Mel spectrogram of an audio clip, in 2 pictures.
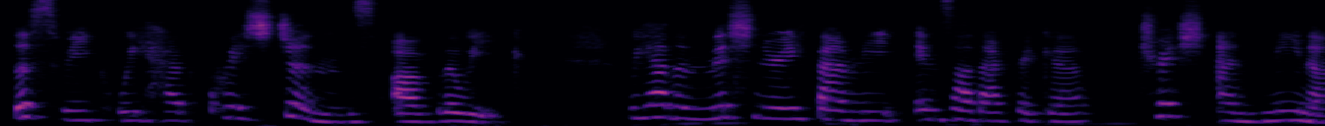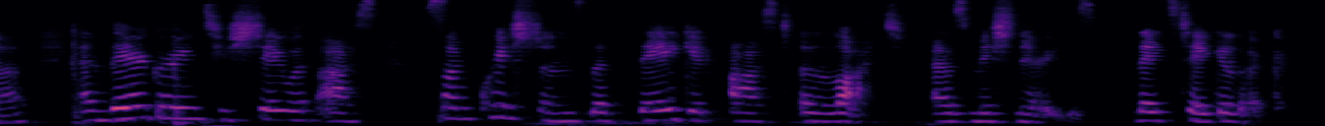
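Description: Young female presenter, scripted and upbeat, higher voice, a bit off-mic. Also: normal speed, fairly bright tone, distant mic, poor audio. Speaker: kids' program presenter. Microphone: handheld mic.

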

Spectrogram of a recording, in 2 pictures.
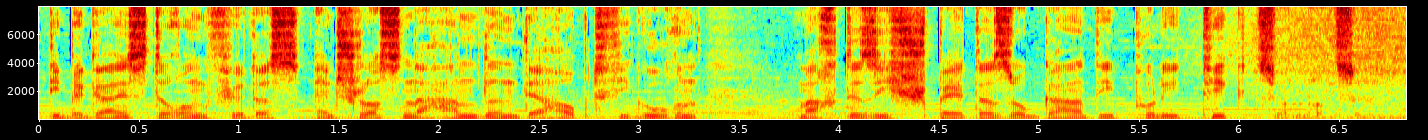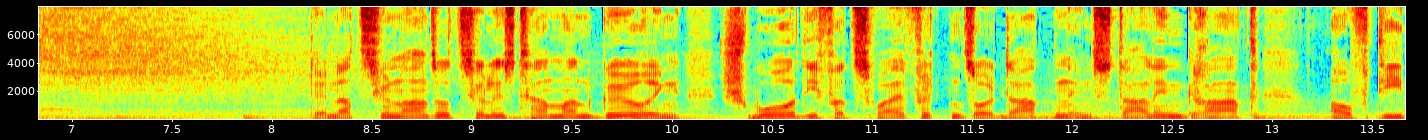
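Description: A man narrating a scripted documentary in a measured, dramatic storytelling manner. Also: deep voice, expressive. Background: background music.

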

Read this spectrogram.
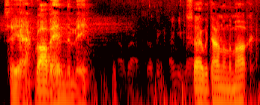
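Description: A man in his thirties talking casually about a fishing trip, upbeat and quick to cheer when a fish comes in, recorded on a camera mic. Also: low voice, over music. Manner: upbeat, excitable when fish are caught. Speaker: fishing vlogger. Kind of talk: casual vlog narration. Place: outdoors on rocky coast and indoors in a rented room.

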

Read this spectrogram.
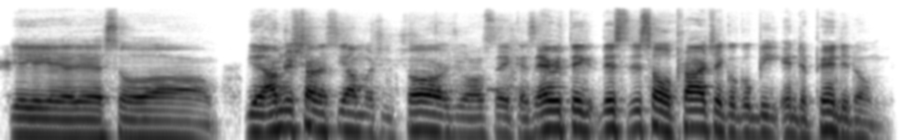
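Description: A young man with an American accent talks in a medium-pitched voice. His speech is casual and full of slang, with stuttered, repeated words, like someone making a prank call from his room at home. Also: fast. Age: young adult. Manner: slangy, stammering repetitions. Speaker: prank caller posing as a rapper client. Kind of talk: casual phone prank chat.

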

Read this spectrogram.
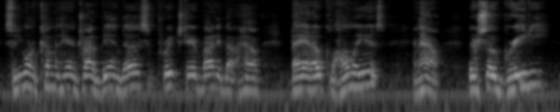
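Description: A man's voice: a little high, brisk, darkish tone, a little hiss or hum. A man in his thirties hosting a college football commentary channel, ranting to camera in a combative, sarcastic way with mocking laughs, filmed indoors at a desk camera. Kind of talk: opinionated rant to camera. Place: indoor room with caps hung on the wall. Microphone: camera at desk framing head and shoulders.

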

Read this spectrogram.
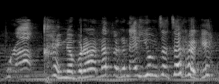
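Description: A woman's voice: very high-pitched, very fast. A woman in a radio play, playing a discontented, ambitious village wife with a nagging, emphatic manner. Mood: insistent, defiant. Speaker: radio drama actress. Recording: music under the voice.

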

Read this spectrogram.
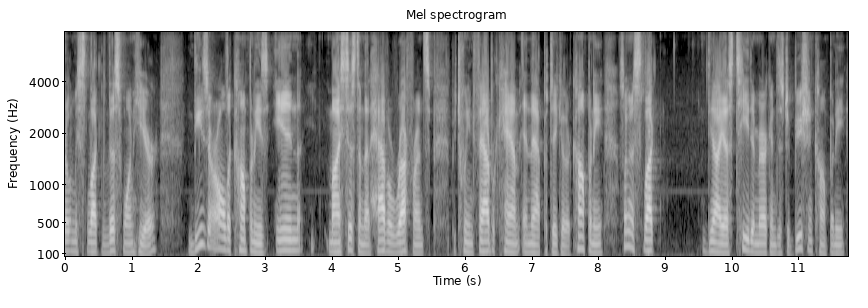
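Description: A man explaining step by step how to use accounting software in a screen-recorded tutorial. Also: mid-range voice, dry recording. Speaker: software trainer.

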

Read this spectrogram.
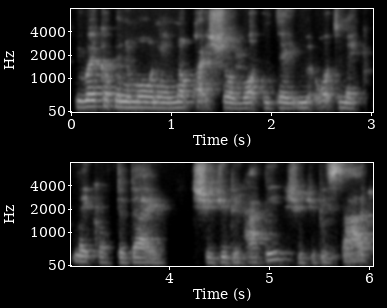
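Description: Low gravelly woman hosting, echoey room. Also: fairly even intonation, brisk, dark tone. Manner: effusive, rhetorical questions. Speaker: host. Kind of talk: enthusiastic interview hosting. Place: room with sofa, indoors. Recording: echoey room with faint music.

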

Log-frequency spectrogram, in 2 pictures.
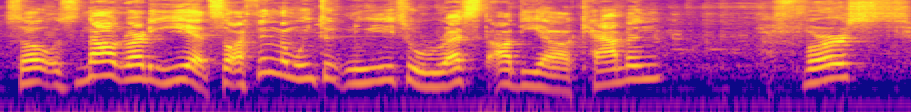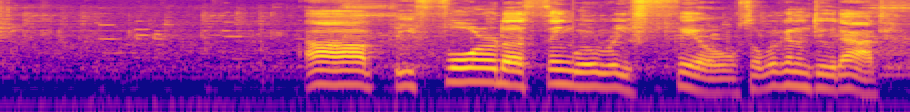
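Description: A gamer talks through a live playthrough in a casual, unhurried voice of medium pitch. The delivery is halting, with thoughts spoken aloud and muttered asides, while game music plays behind. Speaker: video game player and commentator. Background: video game music.

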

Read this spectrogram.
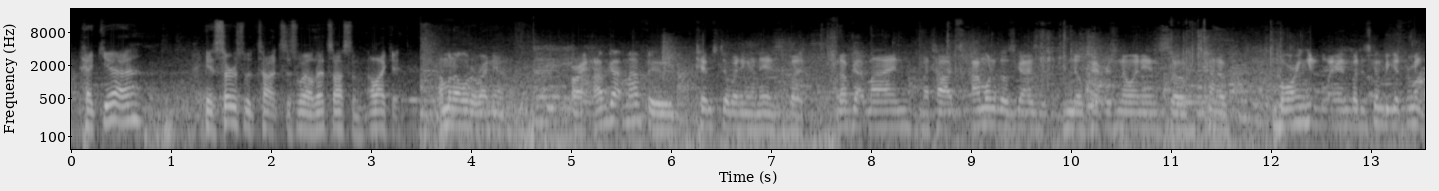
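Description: A man's voice: a little high, steady tone, a little fast, noisy background. A man from Texas in his forties, vlogging casually on a camera held at arm's length, chatty and goofy and whooping on the rides. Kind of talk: casual theme park vlog. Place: outdoor theme park and gift shops. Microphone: handheld camera at arm's length. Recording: loud crowd and music behind. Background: crowd and park music.

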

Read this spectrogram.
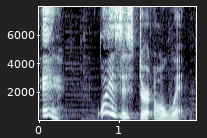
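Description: A tired young man from a storybook, acted by a woman, exclaims in puzzlement and indignation. The pitch moves in a lively way, and music plays behind. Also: moderate pace. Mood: puzzled. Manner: exclamatory, muttering questions to himself.

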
